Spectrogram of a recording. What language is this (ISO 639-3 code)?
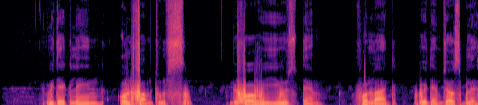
pcm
